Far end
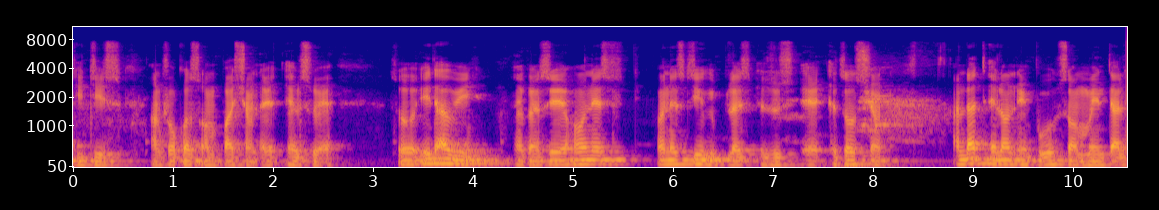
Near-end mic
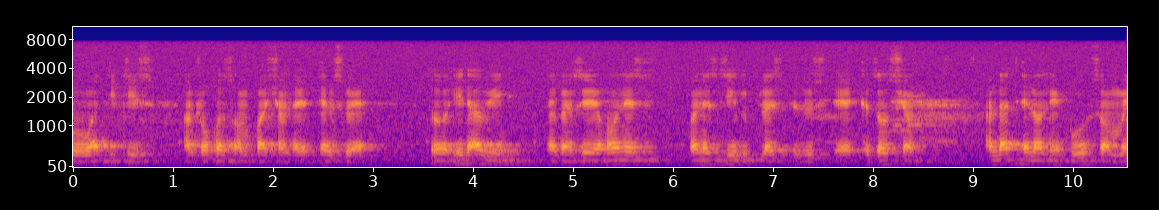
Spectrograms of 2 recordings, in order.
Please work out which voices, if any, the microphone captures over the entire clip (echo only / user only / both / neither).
echo only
